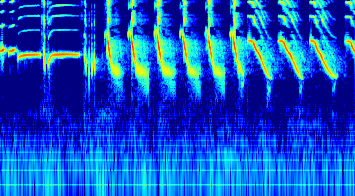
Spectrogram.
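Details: Red canary singing: a long steady whistled note, then a rapid series of about eleven descending sweeping notes, repeated about four per second, clean with no other sounds.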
